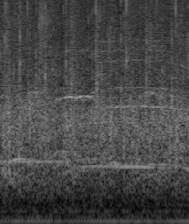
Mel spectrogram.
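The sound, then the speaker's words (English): An audience applauds a guitarist from Houston, Texas, as a band is introduced, a dense wash of many hands clapping at an even level for about two seconds, with no distinct voices standing out. “Everybody, big round of applause for David from Houston, Texas.”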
